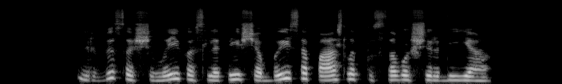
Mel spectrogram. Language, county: Lithuanian, Vilnius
